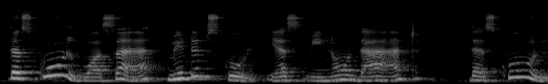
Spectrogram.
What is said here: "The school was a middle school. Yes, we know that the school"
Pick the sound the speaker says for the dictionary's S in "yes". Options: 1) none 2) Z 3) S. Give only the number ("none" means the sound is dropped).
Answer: 3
